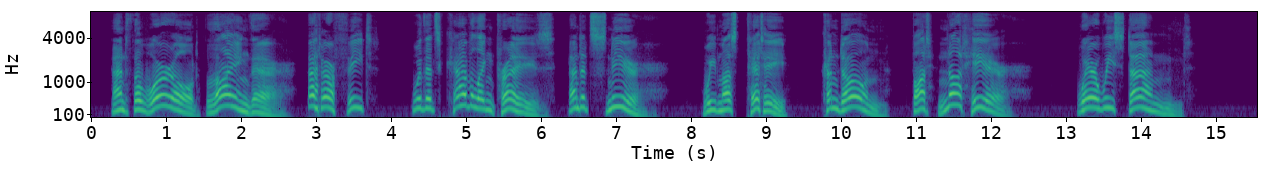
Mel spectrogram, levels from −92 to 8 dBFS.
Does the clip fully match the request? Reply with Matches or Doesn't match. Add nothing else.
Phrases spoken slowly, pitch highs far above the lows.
Matches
